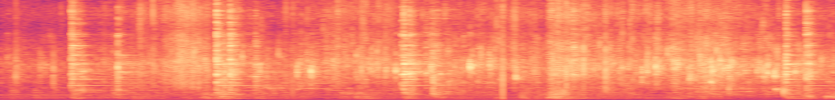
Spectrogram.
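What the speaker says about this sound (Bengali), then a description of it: "আলু দিয়ে দিয়েছি, আলুটা ভেজে নেব।" Potatoes frying in hot oil in a wok, with a busy, crackling sizzle that surges and ebbs, plus scattered clinks and scrapes of a utensil, loud and close with no talk.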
